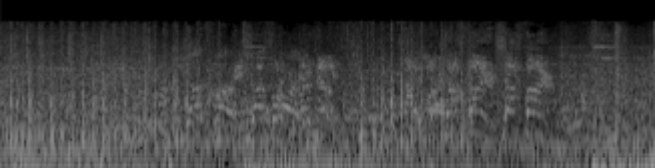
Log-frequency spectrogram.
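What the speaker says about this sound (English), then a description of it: "The pirates fire directly at the Halliburton" Pirates firing guns at the ship Halliburton, scattered shots and rattling bursts under steady background noise with a voice speaking over them.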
